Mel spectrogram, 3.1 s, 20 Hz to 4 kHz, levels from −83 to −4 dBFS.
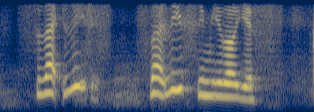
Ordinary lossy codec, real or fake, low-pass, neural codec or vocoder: none; fake; 3.6 kHz; codec, 24 kHz, 0.9 kbps, DualCodec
